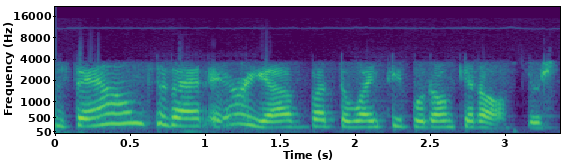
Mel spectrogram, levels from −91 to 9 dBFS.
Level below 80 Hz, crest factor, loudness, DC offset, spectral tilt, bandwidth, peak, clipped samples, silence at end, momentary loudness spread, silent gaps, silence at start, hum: -54 dBFS; 12 dB; -16 LUFS; under 0.1%; -6.5 dB/octave; 11.5 kHz; -4 dBFS; under 0.1%; 0.05 s; 4 LU; none; 0 s; none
